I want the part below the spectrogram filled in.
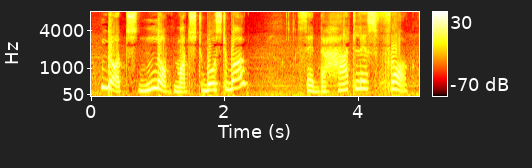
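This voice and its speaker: Over noticeable background noise, a woman talks at a very slow pace, her pitch swinging very widely. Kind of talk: poetry reading.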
